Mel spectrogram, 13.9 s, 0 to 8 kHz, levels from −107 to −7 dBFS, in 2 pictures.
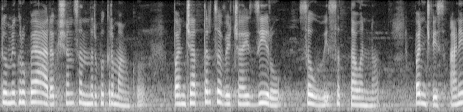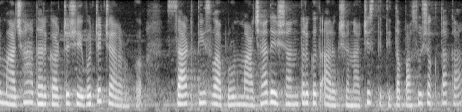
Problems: none marked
